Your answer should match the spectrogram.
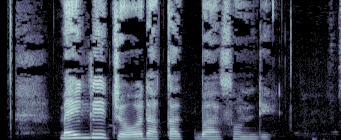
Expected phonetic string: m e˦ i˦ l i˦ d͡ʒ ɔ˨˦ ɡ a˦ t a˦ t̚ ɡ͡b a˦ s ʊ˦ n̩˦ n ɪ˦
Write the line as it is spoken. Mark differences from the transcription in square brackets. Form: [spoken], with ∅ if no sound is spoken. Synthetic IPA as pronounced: m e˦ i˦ l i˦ d͡ʒ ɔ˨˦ [d] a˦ [k] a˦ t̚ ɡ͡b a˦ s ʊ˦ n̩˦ [d] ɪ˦

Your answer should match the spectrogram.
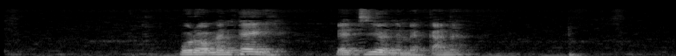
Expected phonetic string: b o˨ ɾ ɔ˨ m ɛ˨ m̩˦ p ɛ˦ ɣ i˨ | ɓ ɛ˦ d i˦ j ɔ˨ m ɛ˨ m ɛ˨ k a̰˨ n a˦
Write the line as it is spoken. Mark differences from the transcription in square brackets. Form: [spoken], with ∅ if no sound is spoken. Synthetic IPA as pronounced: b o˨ ɾ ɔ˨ m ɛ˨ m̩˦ p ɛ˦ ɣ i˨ | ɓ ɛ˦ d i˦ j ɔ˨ [n] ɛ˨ m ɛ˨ k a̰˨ n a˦

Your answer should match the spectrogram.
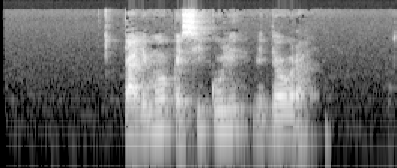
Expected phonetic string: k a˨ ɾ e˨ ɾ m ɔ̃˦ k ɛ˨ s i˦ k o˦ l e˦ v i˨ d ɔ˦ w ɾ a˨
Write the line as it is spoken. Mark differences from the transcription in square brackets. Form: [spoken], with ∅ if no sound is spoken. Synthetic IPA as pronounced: k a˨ [l] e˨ [∅] m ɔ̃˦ k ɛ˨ s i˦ k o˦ l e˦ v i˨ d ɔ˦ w ɾ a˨

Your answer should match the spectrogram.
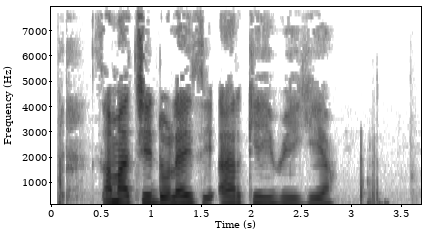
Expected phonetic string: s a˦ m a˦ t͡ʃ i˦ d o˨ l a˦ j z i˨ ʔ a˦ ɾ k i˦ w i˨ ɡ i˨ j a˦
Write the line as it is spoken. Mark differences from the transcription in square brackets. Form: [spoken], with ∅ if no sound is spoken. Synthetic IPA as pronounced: s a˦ m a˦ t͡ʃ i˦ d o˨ l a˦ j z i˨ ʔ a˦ ɾ k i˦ w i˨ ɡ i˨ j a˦

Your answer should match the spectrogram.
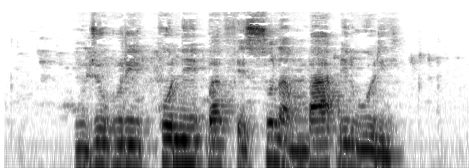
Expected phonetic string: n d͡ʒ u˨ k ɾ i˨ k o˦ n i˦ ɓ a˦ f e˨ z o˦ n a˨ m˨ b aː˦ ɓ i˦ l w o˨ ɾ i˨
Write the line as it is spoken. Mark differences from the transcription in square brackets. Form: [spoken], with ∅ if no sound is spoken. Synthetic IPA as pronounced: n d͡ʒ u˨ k ɾ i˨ k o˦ n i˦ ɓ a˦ f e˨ [s] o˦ n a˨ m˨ b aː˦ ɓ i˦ l w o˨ ɾ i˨

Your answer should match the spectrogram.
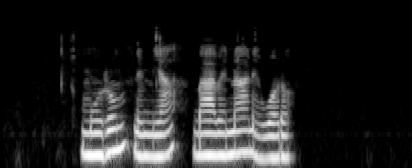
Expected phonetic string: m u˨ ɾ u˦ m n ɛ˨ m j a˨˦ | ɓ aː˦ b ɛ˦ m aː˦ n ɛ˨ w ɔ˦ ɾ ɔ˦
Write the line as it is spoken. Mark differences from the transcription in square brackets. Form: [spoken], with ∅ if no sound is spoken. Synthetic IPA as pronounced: m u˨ ɾ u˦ m n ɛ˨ m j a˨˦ | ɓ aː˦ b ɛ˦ [n] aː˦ n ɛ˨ w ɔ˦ ɾ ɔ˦

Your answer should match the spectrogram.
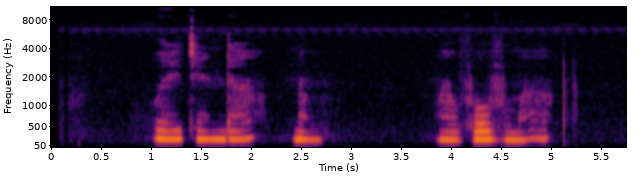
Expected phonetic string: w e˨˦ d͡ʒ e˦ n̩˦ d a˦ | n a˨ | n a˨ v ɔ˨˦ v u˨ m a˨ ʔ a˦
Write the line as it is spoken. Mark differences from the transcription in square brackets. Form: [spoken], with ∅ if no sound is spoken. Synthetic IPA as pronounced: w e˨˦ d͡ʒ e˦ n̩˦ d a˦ | n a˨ | [m] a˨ v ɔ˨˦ v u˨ m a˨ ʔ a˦

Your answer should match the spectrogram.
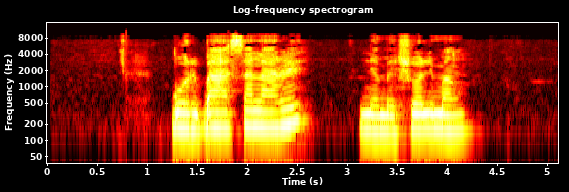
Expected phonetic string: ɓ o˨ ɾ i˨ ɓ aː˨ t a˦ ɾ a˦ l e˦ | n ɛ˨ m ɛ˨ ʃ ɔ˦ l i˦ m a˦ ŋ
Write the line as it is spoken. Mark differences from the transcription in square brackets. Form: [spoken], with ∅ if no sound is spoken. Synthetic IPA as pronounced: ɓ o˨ ɾ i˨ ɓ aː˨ [s] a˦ [l] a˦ [ɾ] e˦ | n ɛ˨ m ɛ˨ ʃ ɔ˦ l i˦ m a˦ ŋ

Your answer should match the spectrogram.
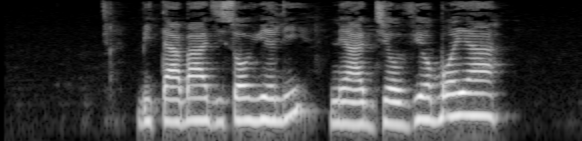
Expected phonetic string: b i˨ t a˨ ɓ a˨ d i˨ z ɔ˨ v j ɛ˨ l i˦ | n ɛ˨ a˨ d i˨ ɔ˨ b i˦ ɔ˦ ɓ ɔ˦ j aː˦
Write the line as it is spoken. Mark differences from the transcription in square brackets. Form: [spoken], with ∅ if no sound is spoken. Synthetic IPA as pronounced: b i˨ t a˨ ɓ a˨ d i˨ [s] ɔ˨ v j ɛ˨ l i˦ | n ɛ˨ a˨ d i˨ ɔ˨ [v] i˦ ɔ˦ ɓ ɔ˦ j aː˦

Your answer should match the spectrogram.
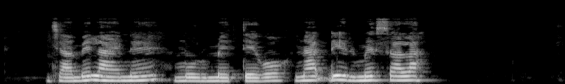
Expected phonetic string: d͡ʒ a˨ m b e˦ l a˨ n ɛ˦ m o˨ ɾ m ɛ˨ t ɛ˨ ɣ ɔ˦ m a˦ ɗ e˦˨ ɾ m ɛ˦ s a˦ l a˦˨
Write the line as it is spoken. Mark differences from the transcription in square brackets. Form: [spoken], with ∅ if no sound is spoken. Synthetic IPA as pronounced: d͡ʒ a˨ m b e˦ l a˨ n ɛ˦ m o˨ ɾ m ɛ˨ t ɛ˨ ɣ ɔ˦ [n] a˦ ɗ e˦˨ ɾ m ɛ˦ s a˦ l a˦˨

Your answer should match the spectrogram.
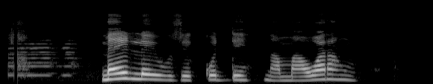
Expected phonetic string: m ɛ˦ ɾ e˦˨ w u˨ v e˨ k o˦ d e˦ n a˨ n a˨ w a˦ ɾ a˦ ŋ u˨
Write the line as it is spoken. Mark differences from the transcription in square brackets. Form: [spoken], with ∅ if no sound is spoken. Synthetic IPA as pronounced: m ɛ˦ [l] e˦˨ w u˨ [z] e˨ k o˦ d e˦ n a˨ [m] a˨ w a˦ ɾ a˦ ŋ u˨

